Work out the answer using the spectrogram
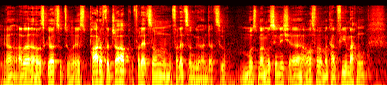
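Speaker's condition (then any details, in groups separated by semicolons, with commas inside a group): No condition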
